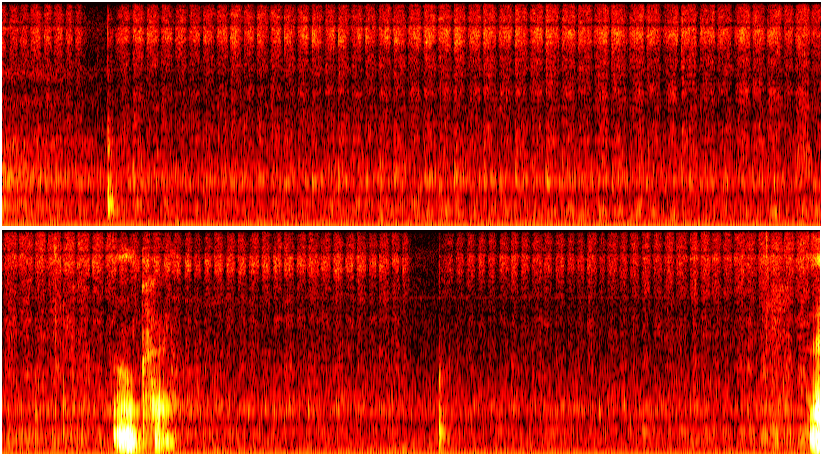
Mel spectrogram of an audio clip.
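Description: Light green coloured pencil shading on paper in quick left-to-right strokes: a faint, steady scratchy rubbing. A brief vocal sound breaks in about halfway through, and there are two small clicks.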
